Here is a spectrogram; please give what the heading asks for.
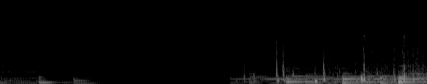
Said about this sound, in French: sur un cheval lancé au triple galop dans la campagne flamande, était juché un Renaud des Mazis furibond.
